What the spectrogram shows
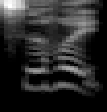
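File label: "cíhuì", Chinese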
